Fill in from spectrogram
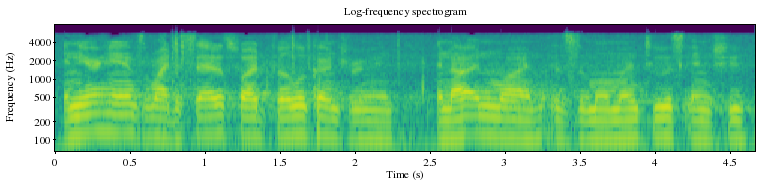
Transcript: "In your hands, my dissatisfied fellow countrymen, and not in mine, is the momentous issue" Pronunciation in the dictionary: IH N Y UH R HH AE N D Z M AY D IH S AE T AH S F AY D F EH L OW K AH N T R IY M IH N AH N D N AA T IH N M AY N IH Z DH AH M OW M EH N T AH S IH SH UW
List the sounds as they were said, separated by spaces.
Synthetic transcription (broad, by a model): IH N Y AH R HH AE N D Z M AY D IH S AE T AH S F AY D F EH L OW K AH N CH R IY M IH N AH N N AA T IH N M AY N IH Z DH AH M OW M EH N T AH S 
